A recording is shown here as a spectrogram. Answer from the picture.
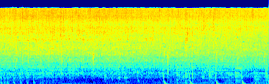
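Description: Liver cubes and sliced onions sizzling steadily as they fry in oil in a nonstick frying pan. From about three seconds in, a low pulse repeats about twice a second under the sizzle.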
